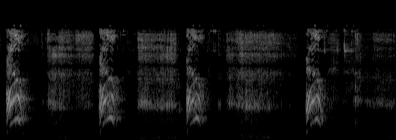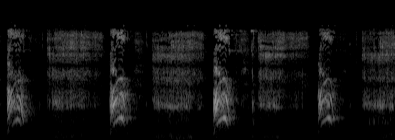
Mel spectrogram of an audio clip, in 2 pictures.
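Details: Small dogs, a Bedlington Terrier ignoring a little Yorkshire terrier: high, sharp yaps roughly once a second, each followed by a brief whining or growling tail, steady repeated pattern throughout.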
